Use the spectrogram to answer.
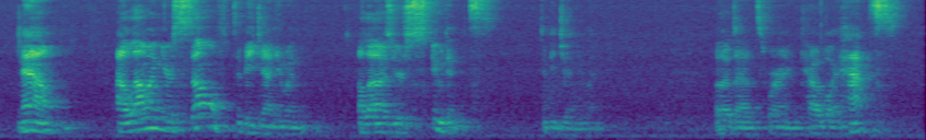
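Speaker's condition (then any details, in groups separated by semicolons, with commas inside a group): No condition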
